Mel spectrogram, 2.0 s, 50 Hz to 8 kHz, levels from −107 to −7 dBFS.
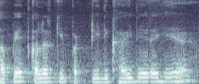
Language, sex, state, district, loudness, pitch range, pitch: Hindi, male, Bihar, Lakhisarai, -17 LUFS, 135-155 Hz, 140 Hz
